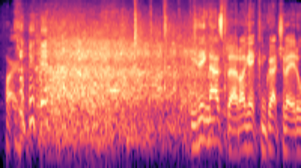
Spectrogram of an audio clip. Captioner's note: laughter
